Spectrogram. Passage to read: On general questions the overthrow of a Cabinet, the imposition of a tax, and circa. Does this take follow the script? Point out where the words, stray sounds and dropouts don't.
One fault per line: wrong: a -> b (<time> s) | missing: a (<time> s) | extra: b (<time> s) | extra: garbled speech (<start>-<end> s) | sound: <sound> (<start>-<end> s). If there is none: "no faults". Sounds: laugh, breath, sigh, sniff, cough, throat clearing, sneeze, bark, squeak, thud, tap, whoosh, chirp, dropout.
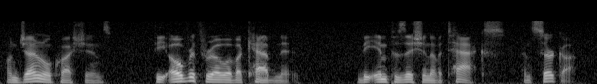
no faults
